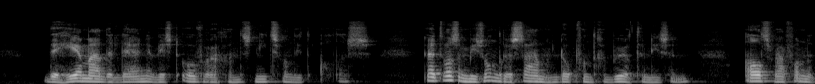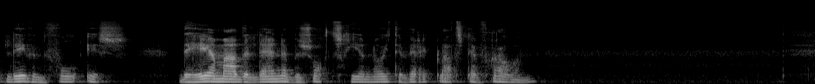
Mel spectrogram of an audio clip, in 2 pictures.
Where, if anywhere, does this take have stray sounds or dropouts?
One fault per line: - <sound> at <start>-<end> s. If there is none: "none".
none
